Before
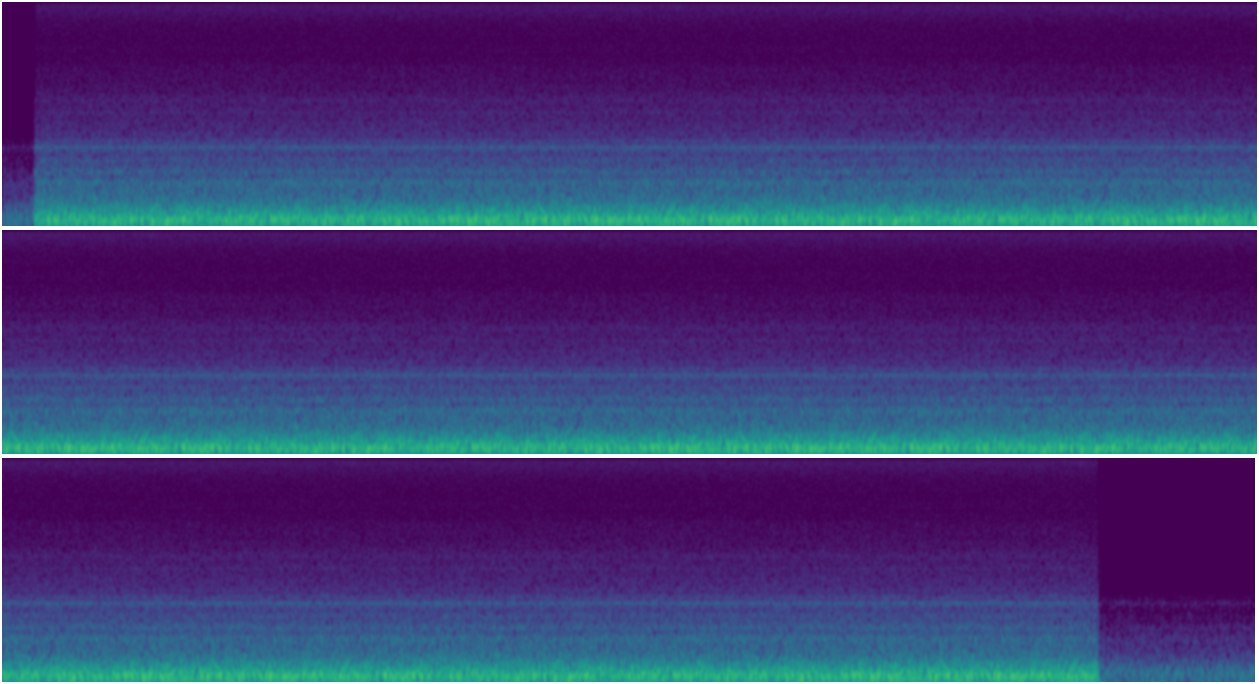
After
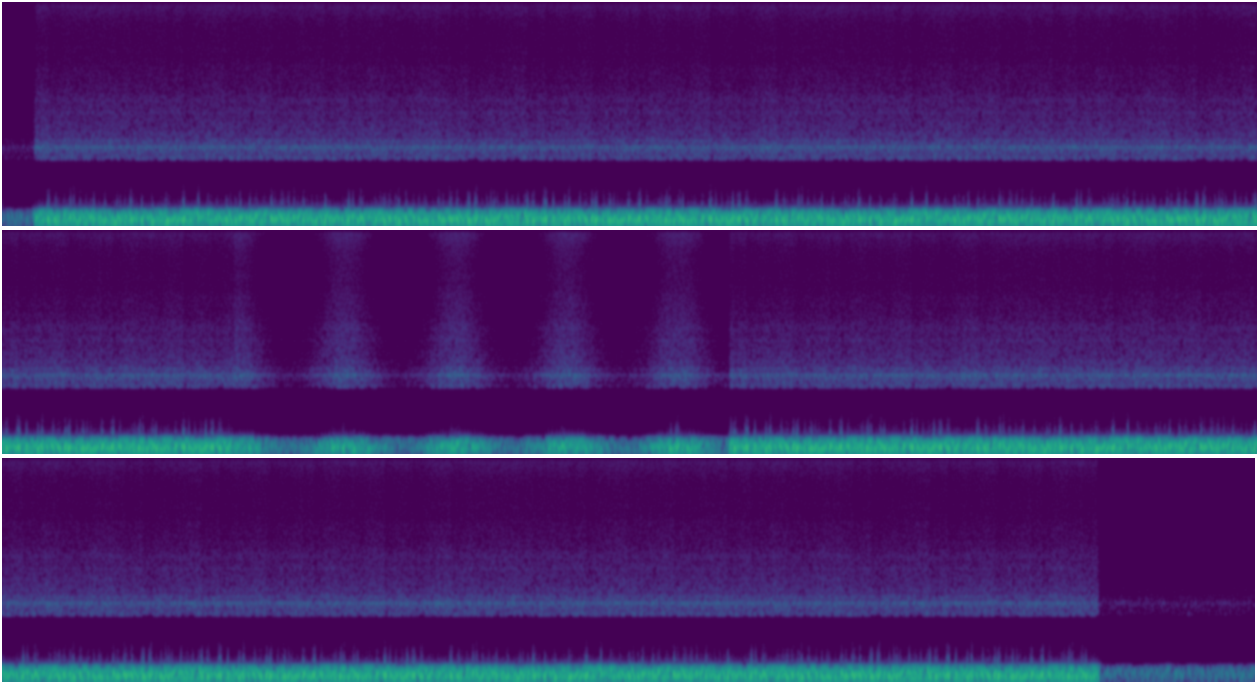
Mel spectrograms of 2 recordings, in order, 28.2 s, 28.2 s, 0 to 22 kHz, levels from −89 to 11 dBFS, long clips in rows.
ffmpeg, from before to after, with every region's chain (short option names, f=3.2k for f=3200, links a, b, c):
-filter_complex "[0:a]asettb=1/sr,asplit=3[a][b][c];[a]atrim=end=11.154[d];[b]atrim=start=11.15:end=14.87,asetpts=PTS-STARTPTS,afade=t=in:d=0.004:c=qsin,afade=t=out:st=3.716:d=0.004:c=qsin,tiltshelf=f=1.2k:g=-3.5,aeval=exprs='val(0)*pow(10,-19*(0.5-0.5*cos(2*PI*1.2*n/s))/20)':c=same[e];[c]atrim=start=14.866[f];[d][e]acrossfade=d=0.004:c1=hsin:c2=qsin[g];[g][f]acrossfade=d=0.004:c1=qsin:c2=hsin,highpass=f=60:p=1,afftfilt=real='re*(1-between(b*sr/4096,180,1300))':imag='im*(1-between(b*sr/4096,180,1300))':win_size=4096:overlap=0.75,acompressor=threshold=-26dB:ratio=6"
